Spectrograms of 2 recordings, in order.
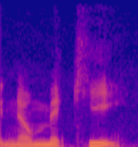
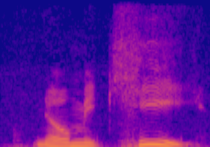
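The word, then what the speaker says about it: Nomiki: to have to say i cringe every time you say no mickey congratulate yourself because it's just wrong pronounce the e sound after the m sound whoever recommended that you should get uh slapped no me key not no monkey you know what this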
